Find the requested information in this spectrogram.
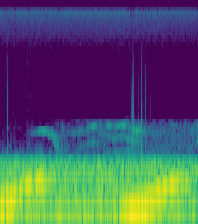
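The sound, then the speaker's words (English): Low, rising whale calls sweep upward through a dense rumble of underwater noise, two long moans a couple of seconds apart, with faint higher tonal traces above, recorded beneath the surface by an acoustic buoy in and around New York Harbor or out on the shelf. “we have acoustic buoys that are situated in and around New York Harbor and out on the shelf that can actually listen to the calls of whales as they are either feeding in the area or passing through the area.”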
